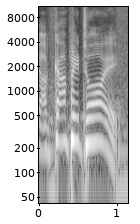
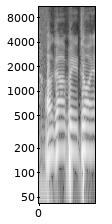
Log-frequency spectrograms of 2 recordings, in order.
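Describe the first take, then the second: First: It is said at the highest pitch. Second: It is said at a somewhat low pitch. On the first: "越讲声调越高" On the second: "越讲声调越高"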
